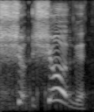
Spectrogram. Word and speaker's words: Suge: S-U-G, but it's short for sugar. It's Suge.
